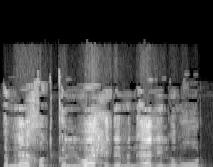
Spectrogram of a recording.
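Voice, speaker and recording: A man's voice: sits high, fast talker, slight background noise. A man leading a workshop, explaining step by step, checking in with his listeners and mixing English terms into his talk. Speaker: workshop trainer. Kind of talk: interactive lecture to a live group.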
